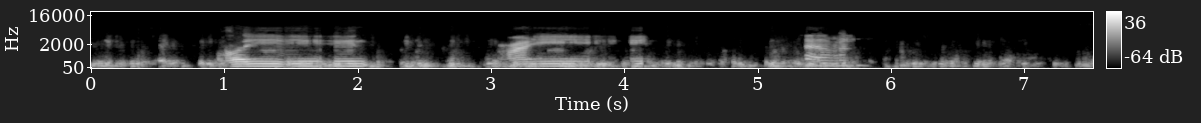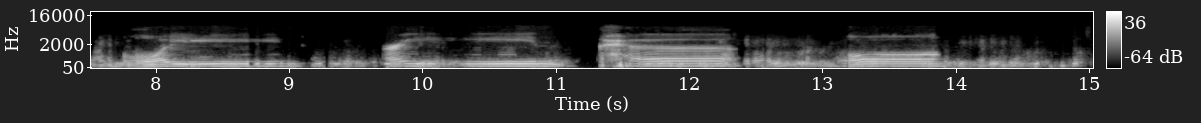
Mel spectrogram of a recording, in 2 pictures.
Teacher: आइन और गैन को 3 हर्फ की मिकदार खींचना होता है जब मुफरद मश करते हैं इनके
